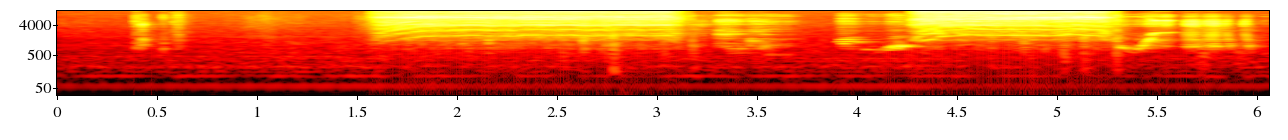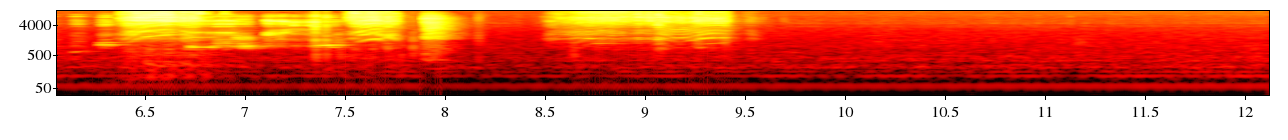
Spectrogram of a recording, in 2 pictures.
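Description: Servo motors of a LEGO Mindstorms EV3 SPIK3R spider robot whining in four bursts, from under a second to about a second and a half each, some sliding down in pitch as they stop, as the robot crawls and its tail attacks. Short clicks come between the bursts.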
